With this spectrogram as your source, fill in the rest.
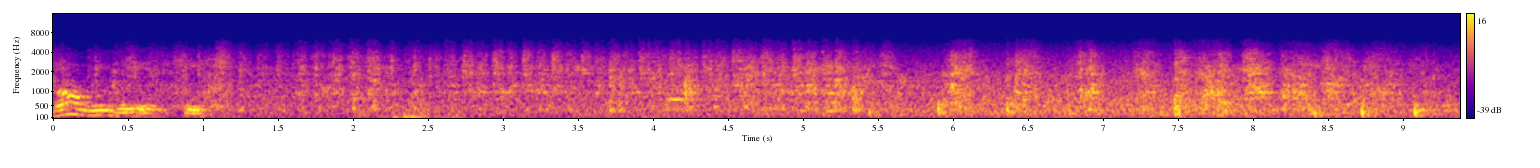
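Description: Gritty material scrapes and rattles under a man's hands.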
